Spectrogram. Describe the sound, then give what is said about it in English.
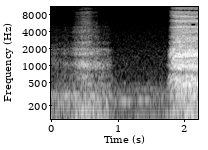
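A deep breath drawn in during a guided breathing exercise, airy and breathy, with a softer breath sound before it and a louder inhale at the end. “Take a nice deep breath.”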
